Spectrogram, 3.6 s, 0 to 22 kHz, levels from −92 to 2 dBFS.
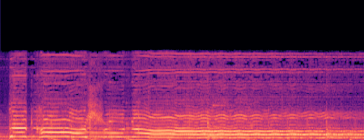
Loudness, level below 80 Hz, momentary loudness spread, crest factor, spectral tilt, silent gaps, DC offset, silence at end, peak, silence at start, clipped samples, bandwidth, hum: -11 LUFS; -50 dBFS; 5 LU; 10 dB; -2.5 dB/octave; none; under 0.1%; 0 s; -2 dBFS; 0 s; under 0.1%; 14.5 kHz; none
